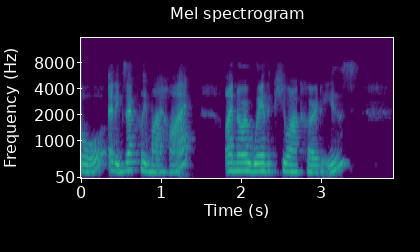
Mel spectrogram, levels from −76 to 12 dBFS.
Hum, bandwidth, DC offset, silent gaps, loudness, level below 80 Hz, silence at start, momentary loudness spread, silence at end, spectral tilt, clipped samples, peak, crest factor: none; 8.6 kHz; under 0.1%; none; -24 LUFS; -70 dBFS; 0 s; 8 LU; 0.5 s; -6 dB/octave; under 0.1%; -8 dBFS; 18 dB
